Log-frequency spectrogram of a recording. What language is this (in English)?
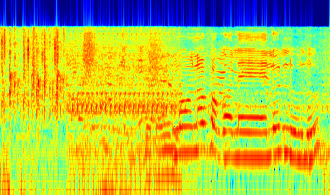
Serer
